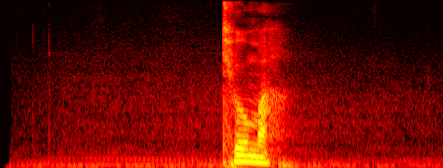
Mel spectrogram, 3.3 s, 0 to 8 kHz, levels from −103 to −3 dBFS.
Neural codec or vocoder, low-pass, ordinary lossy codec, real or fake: none; none; none; real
